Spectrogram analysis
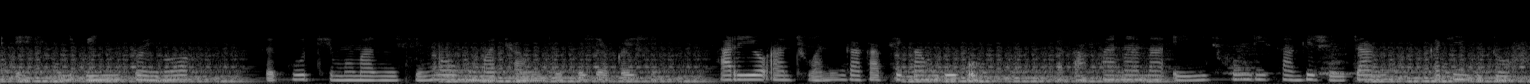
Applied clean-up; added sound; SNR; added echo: none; Bowed string instrument; 3 dB; none.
